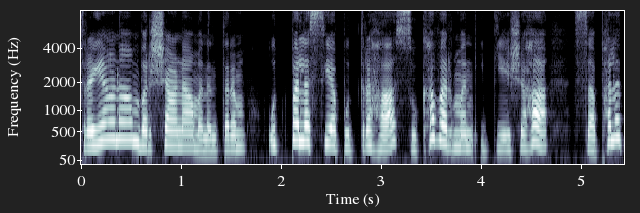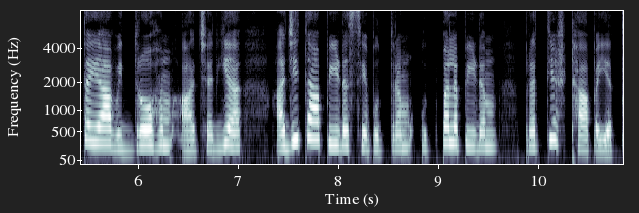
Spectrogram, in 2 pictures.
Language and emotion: Sanskrit, neutral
